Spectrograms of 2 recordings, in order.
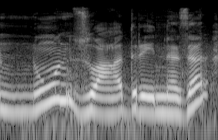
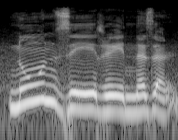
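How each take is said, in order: First: "نون زواد رے نظر" spelled out slowly, letter by letter; slow spelling. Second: "نون زیر نظر" spelled out slowly, each letter name separate; slow spelling. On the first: Teacher slowly spells the second word for students. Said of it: "اور نون زواد رے نظر". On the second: Teacher slowly spells the word for young students. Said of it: "ہمارا اگلا لفظ ہے نظر". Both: Shown as a demonstration.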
